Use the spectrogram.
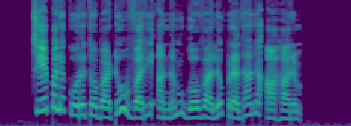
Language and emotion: Telugu, neutral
